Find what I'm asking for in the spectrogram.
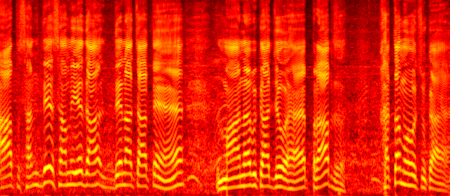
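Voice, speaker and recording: A man's high-pitched voice with very even loudness and ordinary pitch variation, amid noticeable background noise. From Bihar, India. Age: 60s. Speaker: laborer and farmer interviewed in street. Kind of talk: street interview. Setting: outdoors on street. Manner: animated.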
